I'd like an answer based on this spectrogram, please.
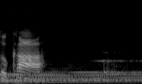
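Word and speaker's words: そうか: Japanese soka, pronounced soka, meaning is that so?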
